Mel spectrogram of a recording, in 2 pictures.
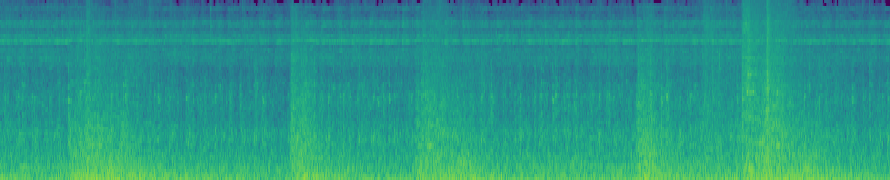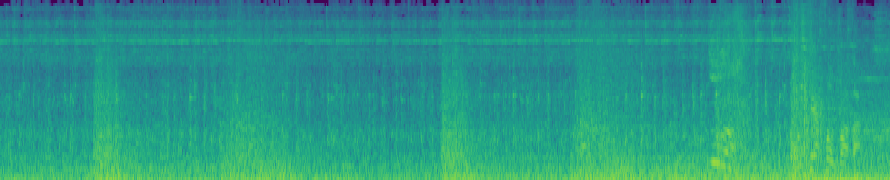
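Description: Huge gears grind and rumble steadily with a deep mechanical roar.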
